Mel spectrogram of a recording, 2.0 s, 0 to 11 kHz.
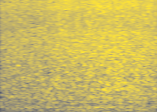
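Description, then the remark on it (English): A steady, broad rush of ocean water and breeze as a cruise ship ploughs up the Mozambique Channel in the Indian Ocean at about 20 knots on a glorious day, with white horses over the swells. It is continuous, with no distinct breaks or voices. “the cruise ship, the MSC Sinfonia, as it ploughs up the Mozambique Channel at a good 20 knots”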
